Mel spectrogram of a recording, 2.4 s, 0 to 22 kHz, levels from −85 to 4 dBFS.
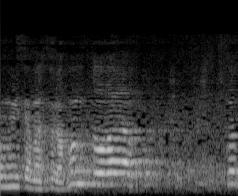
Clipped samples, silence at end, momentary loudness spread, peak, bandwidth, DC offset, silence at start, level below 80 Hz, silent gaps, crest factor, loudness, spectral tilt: under 0.1%; 0 s; 20 LU; -10 dBFS; 11 kHz; under 0.1%; 0 s; -80 dBFS; none; 16 dB; -24 LUFS; -6.5 dB/octave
